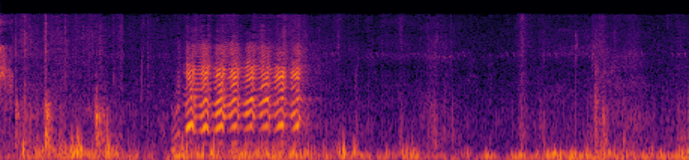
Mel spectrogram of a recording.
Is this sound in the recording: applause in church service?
no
